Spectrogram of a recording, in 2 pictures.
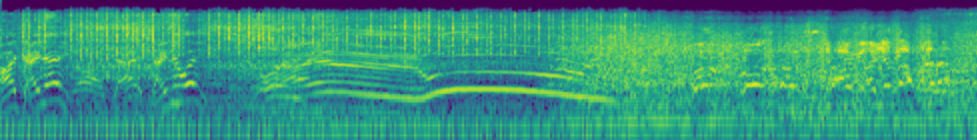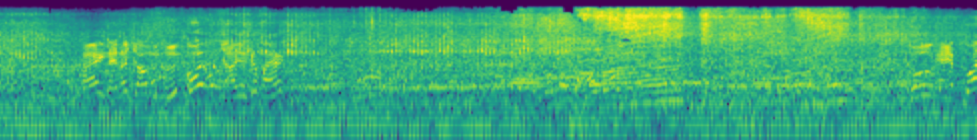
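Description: Young men laugh and shout with excitement nearby.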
